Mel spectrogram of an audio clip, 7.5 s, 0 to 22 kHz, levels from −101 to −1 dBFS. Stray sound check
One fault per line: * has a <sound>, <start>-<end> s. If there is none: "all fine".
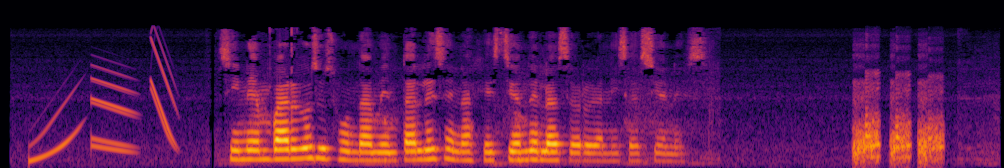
* has a chirp, 0.2-1.4 s
* has a laugh, 6.4-7.1 s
